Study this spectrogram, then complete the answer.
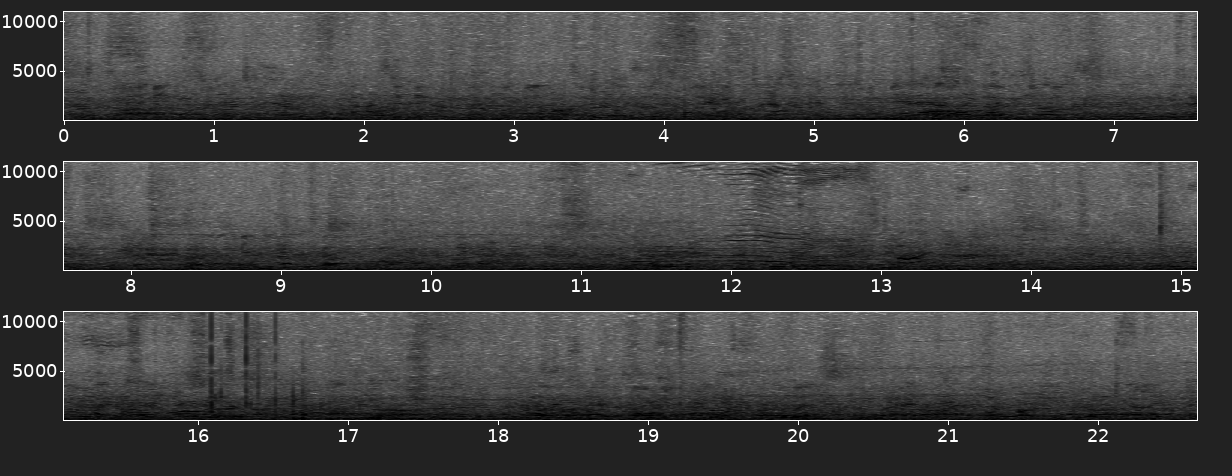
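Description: A crowd of adults chatters nearby.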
